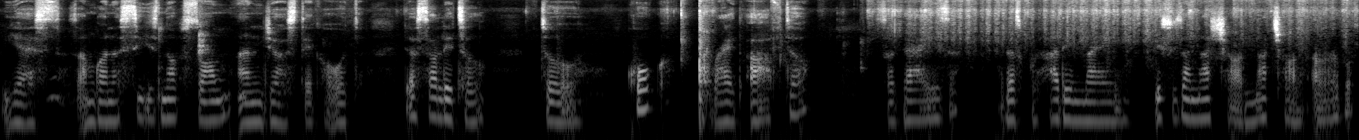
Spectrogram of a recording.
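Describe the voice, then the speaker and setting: A woman with a Jamaican accent talks casually through kitchen tasks in a low, gravelly voice. She explains step by step, often repeating herself. Loud noise from a home kitchen runs behind her voice. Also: steady tone, a little slow. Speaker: home cooking vlogger. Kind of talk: casual cooking narration while working. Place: indoor home kitchen at counter and sink. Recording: noisy home kitchen recording with handling sounds.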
